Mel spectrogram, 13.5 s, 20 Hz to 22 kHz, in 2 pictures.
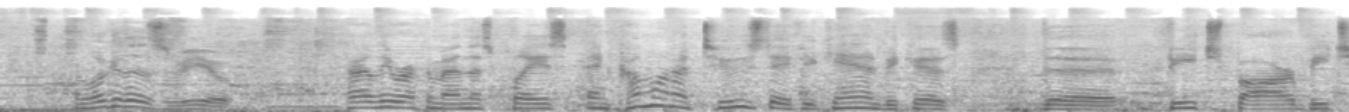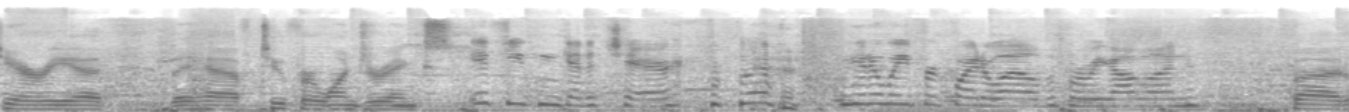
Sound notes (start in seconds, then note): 10.0 laughs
